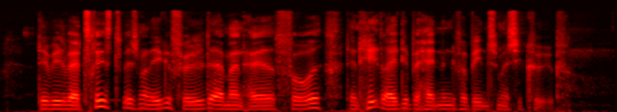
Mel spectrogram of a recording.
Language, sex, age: Danish, male, 47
